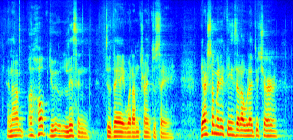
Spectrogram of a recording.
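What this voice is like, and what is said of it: Non-native accented English. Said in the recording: “don't apologize for your accent. You know what? It's forcing us to pay more attention and to listen better.”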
